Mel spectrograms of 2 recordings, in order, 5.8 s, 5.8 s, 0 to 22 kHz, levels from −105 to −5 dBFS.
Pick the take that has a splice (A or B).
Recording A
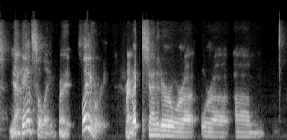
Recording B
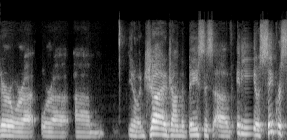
A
